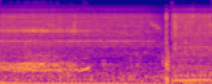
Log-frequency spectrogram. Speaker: frale cuando suena de de esta manera Hay una fuerte fricción de metal de la pastilla con el metal del disco y es muy probable que el disco esté dañado y haya que cambiarlo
